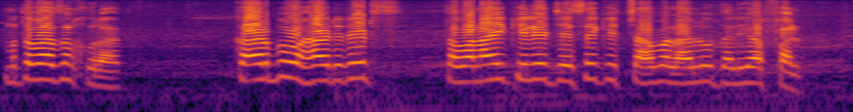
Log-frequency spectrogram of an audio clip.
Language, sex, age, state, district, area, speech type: Urdu, male, 30-45, Uttar Pradesh, Balrampur, rural, spontaneous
